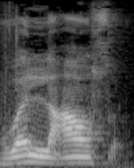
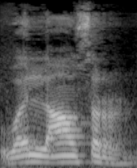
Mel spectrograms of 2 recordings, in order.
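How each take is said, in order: First: The final r is barely audible, very faint. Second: The final r is clearly and fully pronounced. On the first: The speaker calls it right. "cukup kita sendiri yang eh, mendengarnya" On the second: The speaker calls it wrong. "tidak seperti itu"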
